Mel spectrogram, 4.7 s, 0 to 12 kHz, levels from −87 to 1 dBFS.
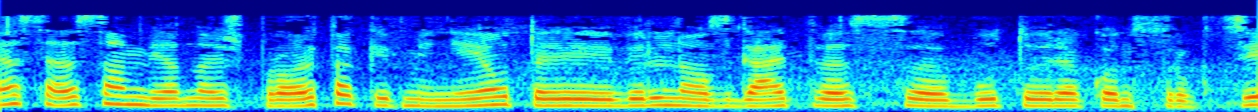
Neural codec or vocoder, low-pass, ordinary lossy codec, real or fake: none; 7.2 kHz; MP3, 32 kbps; real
